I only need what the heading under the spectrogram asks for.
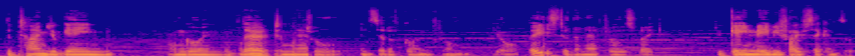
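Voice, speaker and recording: A man's voice: fairly low pitch, flat delivery, normal speed, vocal fry, darkish tone, soft background music. A man from Germany explaining strategy as a guest player, often checking in with "right?". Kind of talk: casual game analysis.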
